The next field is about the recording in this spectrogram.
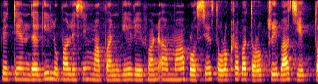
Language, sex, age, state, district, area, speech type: Manipuri, female, 45-60, Manipur, Kakching, rural, read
